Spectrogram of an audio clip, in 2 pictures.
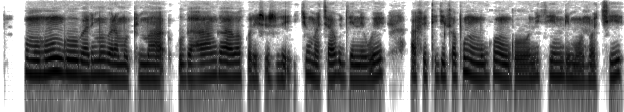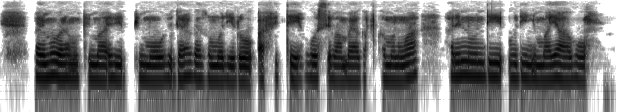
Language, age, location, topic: Kinyarwanda, 50+, Nyagatare, education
